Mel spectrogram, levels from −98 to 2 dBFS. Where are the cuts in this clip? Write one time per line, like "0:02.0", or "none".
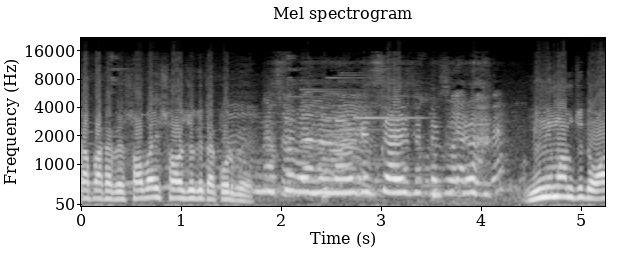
0:01.9
0:04.3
